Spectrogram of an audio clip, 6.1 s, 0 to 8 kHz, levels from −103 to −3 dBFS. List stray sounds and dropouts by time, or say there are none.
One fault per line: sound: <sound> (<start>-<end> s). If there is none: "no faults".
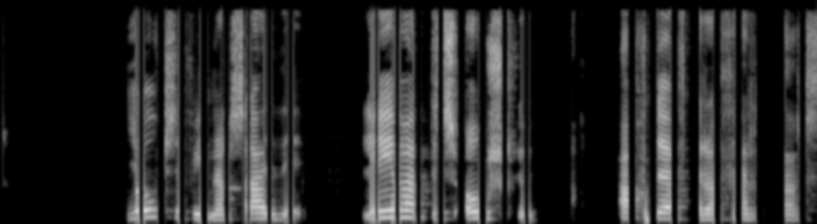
no faults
